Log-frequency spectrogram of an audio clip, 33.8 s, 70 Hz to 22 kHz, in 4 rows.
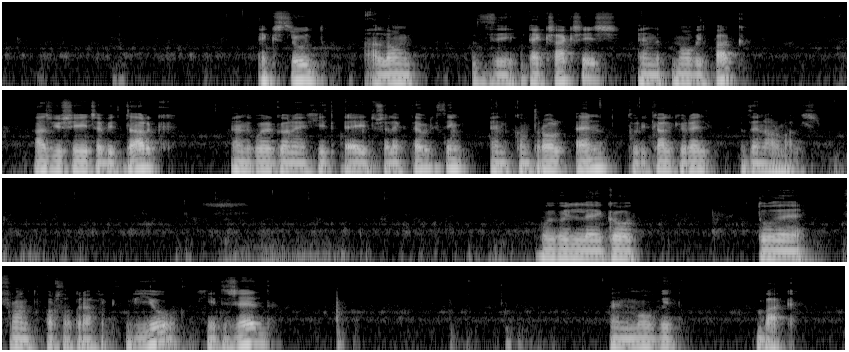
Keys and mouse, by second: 1.1 s, 3.3 e, 10.6-11.7 middle drag, 11.9 a, 12.1 a, 14.1 ctrl+n, 16.8 a, 17.7-18.4 middle drag, 19.2 Tab, 19.6 Tab, 22.7 middle click, 23.1 z, 24.8 KP_1, 28.8 a, 29.9 a, 30.4 b, 32.2-33.7 drag.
